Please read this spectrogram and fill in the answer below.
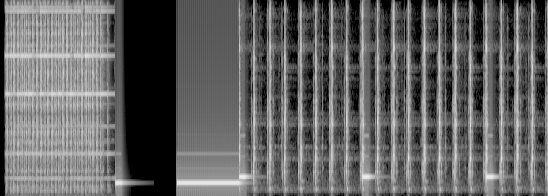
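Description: Clock-themed intro sound design: a brief hiss, a short beep and then a held beep about half a second long. After that comes fast, even clock-like ticking, about six or seven ticks a second, with a higher ping about every second and a bit, leading into music.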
